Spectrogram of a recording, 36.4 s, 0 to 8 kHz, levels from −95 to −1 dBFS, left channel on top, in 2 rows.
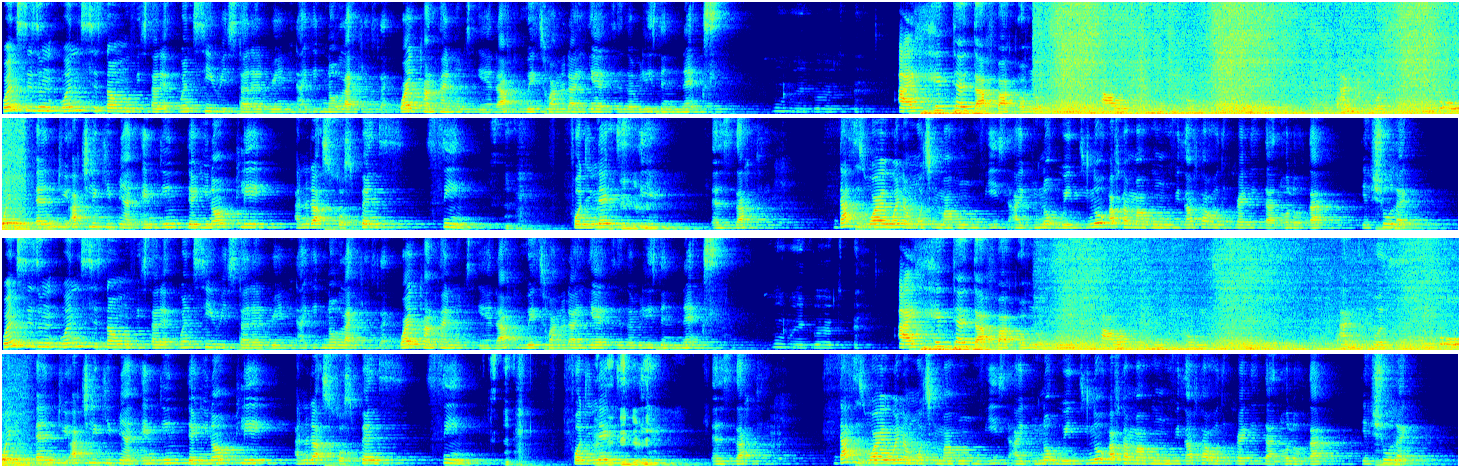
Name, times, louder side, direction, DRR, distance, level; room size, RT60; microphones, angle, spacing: voice 1, 0.0-4.4 4.7-8.9 11.2-15.1 15.4-15.8 16.7-17.4 17.7-21.4 21.9-22.9 23.7-24.0 25.4-25.8 26.2-26.4 27.1-27.5 28.7-34.7 35.2-35.8, left 1 dB, 5° left, 2 dB, 0.6 m, -33 dB
voice 2, 9.6-10.4 24.5-24.8 25.6-26.4 35.4-35.7, right 3 dB, 60° right, 9 dB, 0.4 m, -40 dB
sound 1, 12.9-18.5, left 3 dB, 85° left, 0.6 m, -31 dB
8.0 x 6.5 x 3.1 m, 1.4 s
head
